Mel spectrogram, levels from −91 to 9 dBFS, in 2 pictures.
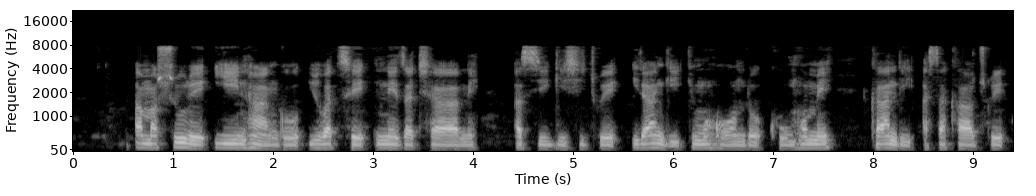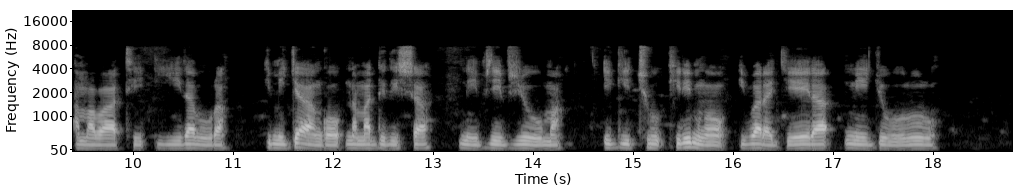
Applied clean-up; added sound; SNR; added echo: none; none; none; none.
